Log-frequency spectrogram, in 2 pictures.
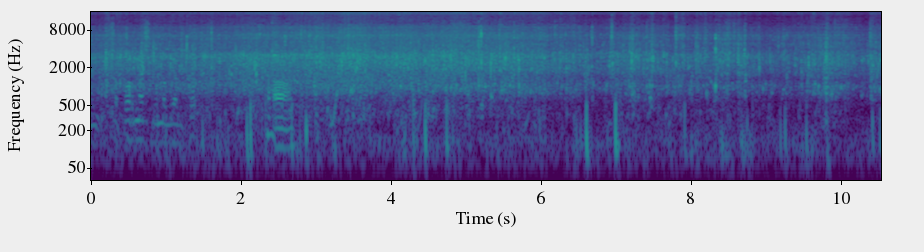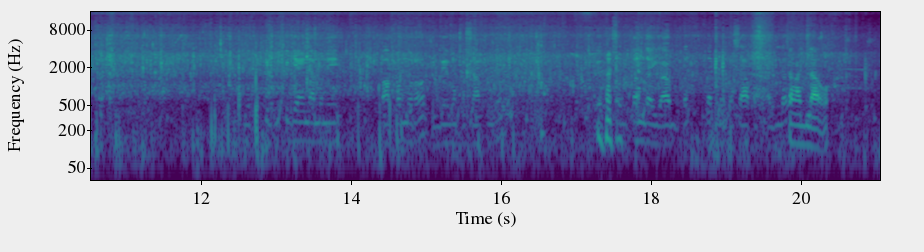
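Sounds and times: fish splashing in water: 0.0s - 21.0s.

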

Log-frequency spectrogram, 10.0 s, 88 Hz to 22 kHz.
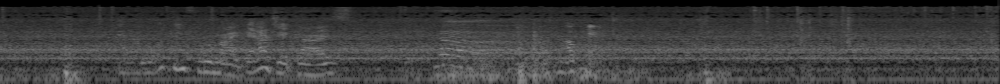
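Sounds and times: potatoes frying in a skillet: 0.0s - 6.0s
kitchen appliance motor hum: 0.0s - 10.0s.

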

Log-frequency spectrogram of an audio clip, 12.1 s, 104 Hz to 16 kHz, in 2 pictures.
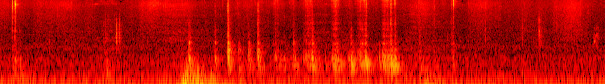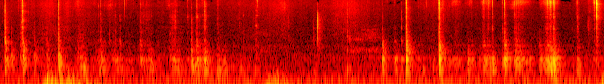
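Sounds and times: hands tapping and rubbing metal cover: 1.9s - 4.7s, 5.4s - 12.0s.

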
